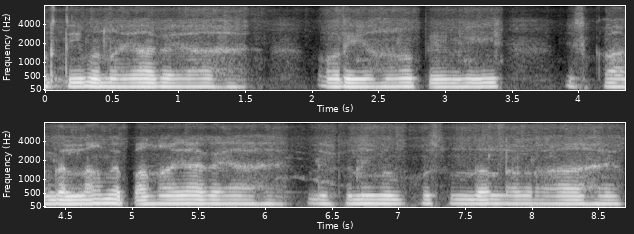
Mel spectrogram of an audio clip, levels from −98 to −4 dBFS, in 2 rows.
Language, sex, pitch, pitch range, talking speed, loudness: Maithili, male, 140 Hz, 135-140 Hz, 145 wpm, -17 LUFS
